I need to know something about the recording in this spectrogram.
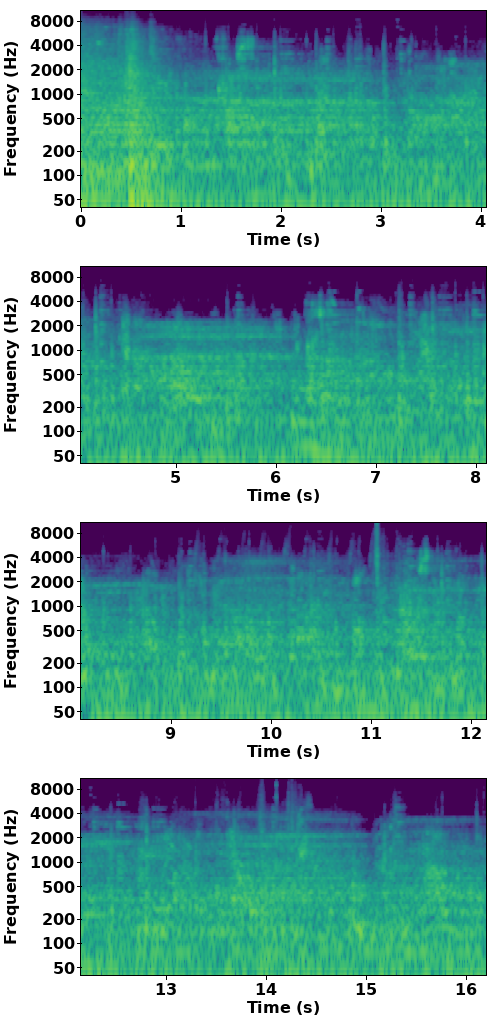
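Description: Small footsteps patter across a wooden floor.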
